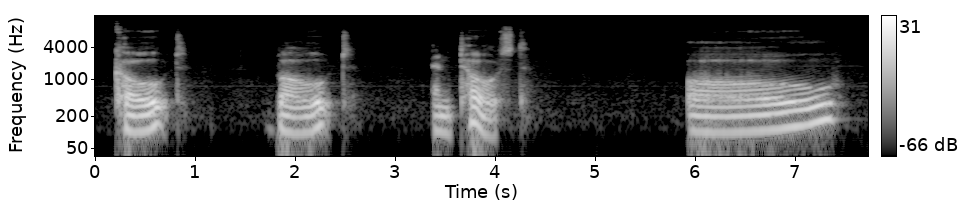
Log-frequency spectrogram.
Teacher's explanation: as I round my lips and transition that sound, the tracking ball rises from O to U.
